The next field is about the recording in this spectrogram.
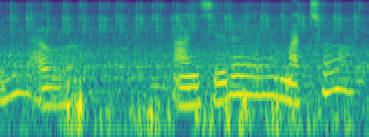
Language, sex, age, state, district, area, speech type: Odia, female, 60+, Odisha, Jagatsinghpur, rural, spontaneous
